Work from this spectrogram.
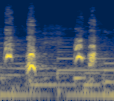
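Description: Dogs barking along a walking route in the Piedmont region of Italy, four sharp barks in two quick pairs, fairly close and loud with brief gaps between them.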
